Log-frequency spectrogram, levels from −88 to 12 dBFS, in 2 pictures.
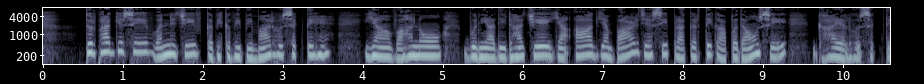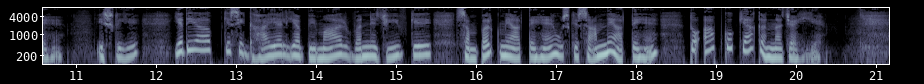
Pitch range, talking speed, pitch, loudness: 185-230 Hz, 140 wpm, 200 Hz, -27 LUFS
